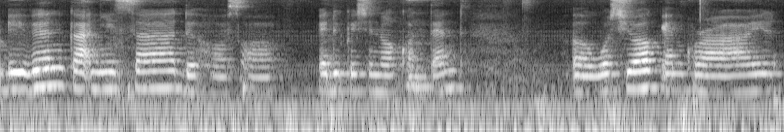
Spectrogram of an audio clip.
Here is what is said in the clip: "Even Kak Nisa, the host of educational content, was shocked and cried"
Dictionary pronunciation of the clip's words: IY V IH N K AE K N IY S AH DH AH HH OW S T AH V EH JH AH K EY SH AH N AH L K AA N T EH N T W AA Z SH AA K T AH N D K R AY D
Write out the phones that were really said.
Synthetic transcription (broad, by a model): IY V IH N K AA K N IY S AH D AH HH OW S AH F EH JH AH K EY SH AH N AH L K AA N T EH N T W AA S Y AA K AH N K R AY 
